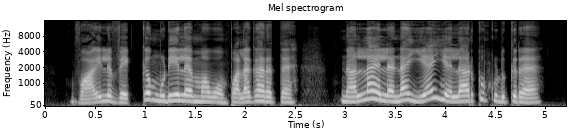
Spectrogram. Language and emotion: Tamil, disgusted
